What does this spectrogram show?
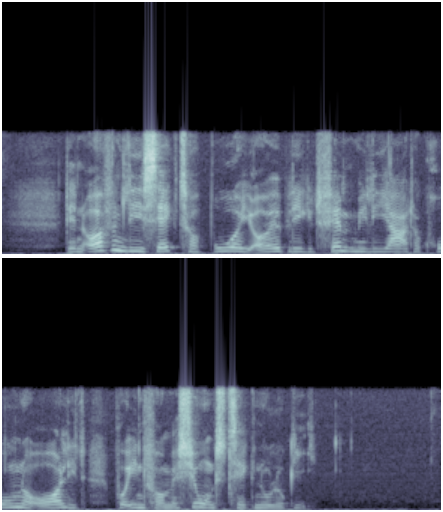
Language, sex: Danish, female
